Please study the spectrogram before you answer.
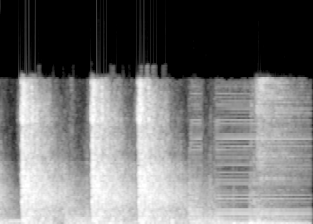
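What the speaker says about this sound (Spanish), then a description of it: "Este bajó del vehículo y se puso a disparar." Several sharp gunshots in quick succession, loud and close, with a brief ringing tail after the last.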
